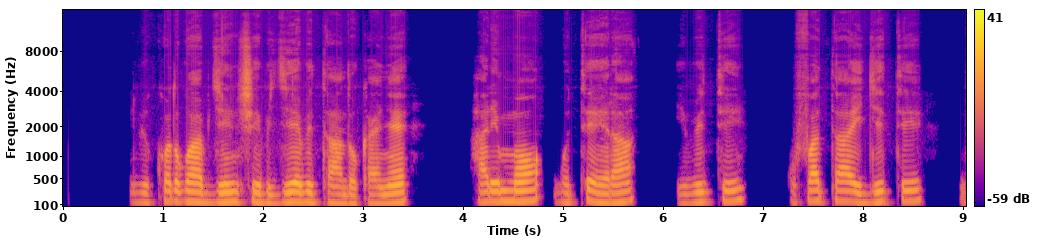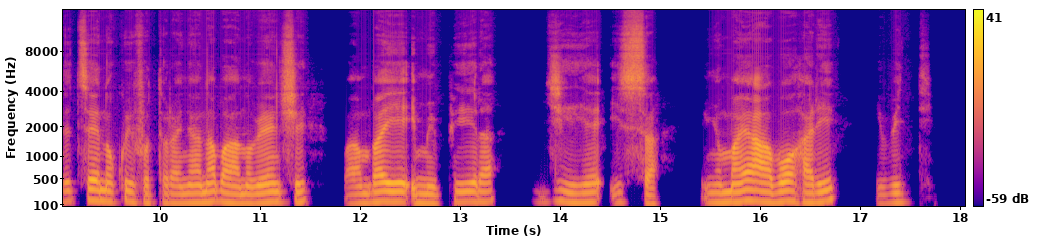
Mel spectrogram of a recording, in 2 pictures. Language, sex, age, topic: Kinyarwanda, male, 18-24, health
